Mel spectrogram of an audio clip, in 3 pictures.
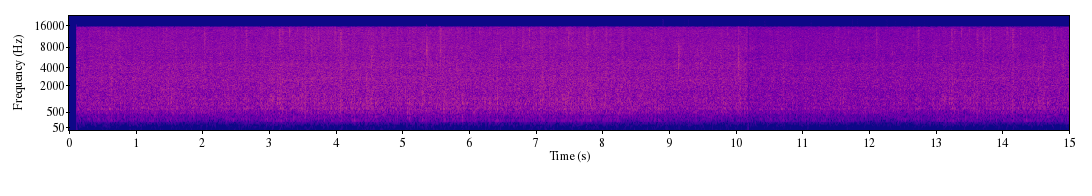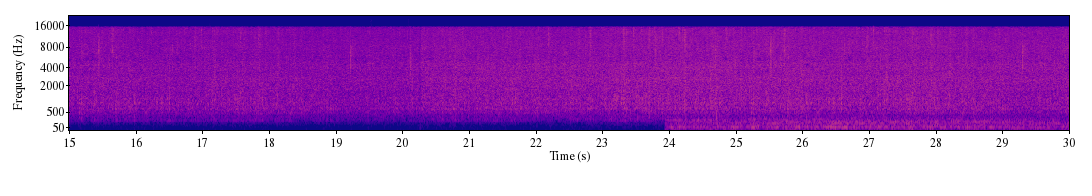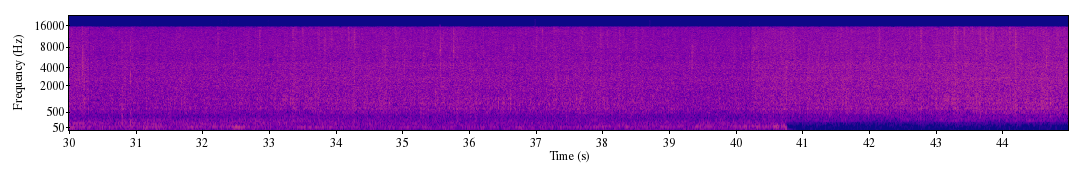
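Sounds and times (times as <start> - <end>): rain falling on a street: 0.1 - 44.9
low rumble: 24.0 - 40.8.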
